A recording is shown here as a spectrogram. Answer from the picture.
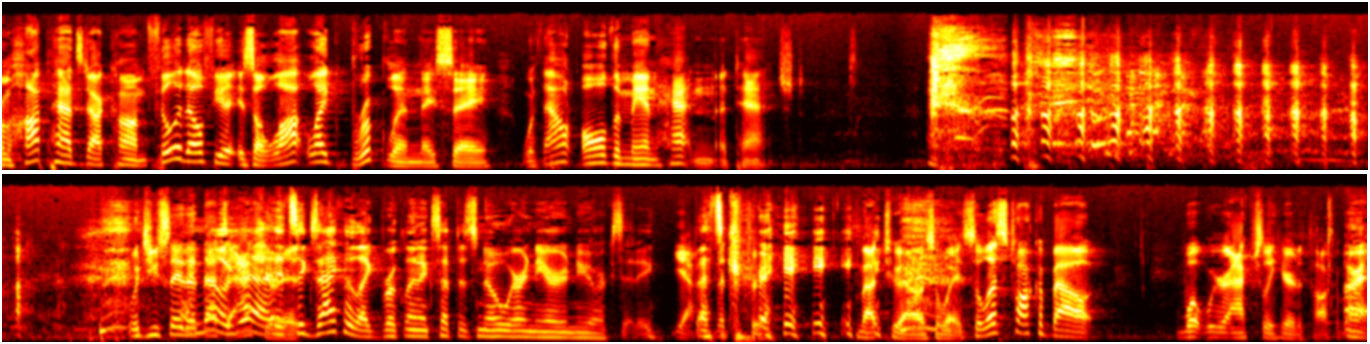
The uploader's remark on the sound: Live from Philadelphia. This show was recorded live in Philadelphia, PA.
